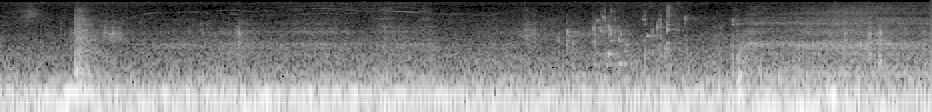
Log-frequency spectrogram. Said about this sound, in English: I was waiting for him to finish his water. Really? Because I was trying really hard to make sure it wasn't audible.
